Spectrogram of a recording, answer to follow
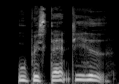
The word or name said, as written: ubestandighed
